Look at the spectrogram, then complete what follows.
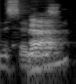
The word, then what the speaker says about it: Minnesotan: Minnesotan?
